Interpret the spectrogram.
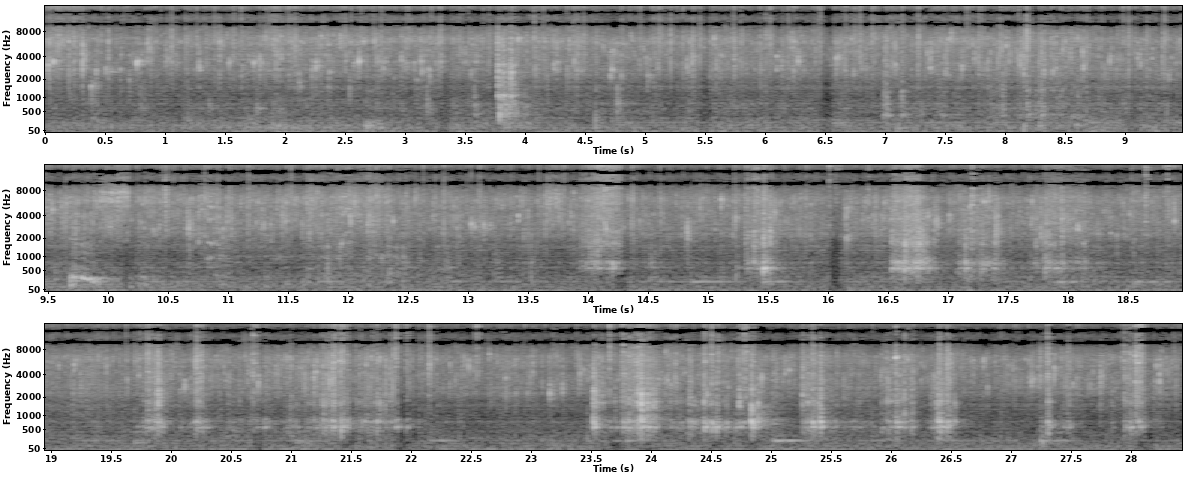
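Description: Food sizzling in a hot pan, with a cooking utensil repeatedly scraping and clinking against the pan as it is stirred.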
